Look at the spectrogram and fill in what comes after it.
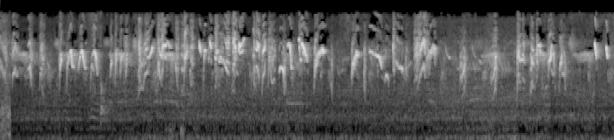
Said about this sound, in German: deutschen Namen Türkis Elminie. Ein panafrikanischer Vogel, der von Westafrika bis in den Süden von Angola und in den Osten von Kenia vorkommt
